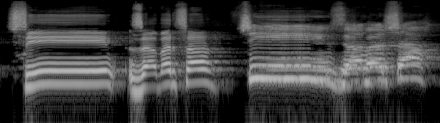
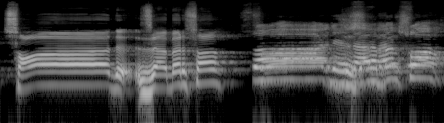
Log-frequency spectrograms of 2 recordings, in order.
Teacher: سین کو ہم باریک پڑھیں گے اور صاد کو موٹا کر کے پڑھیں گے کیونکہ صاد حروف مستعلیہ میں سے ہے، ٹھیک ہے؟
